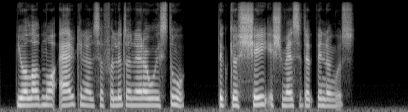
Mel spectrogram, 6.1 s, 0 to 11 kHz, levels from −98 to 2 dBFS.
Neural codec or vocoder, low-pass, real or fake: autoencoder, 22.05 kHz, a latent of 192 numbers a frame, VITS, trained on many speakers; 9.9 kHz; fake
